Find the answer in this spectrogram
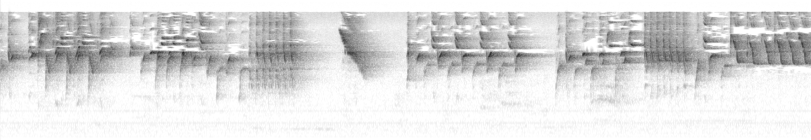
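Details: Algerian goldfinch song, a busy stream of high twittering chirps and buzzy trills with one clear descending swept note midway, then rapid metallic rattling phrases; quiet background.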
